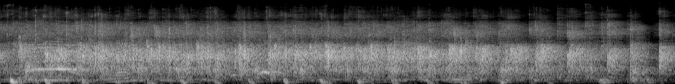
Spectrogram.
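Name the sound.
round of applause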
